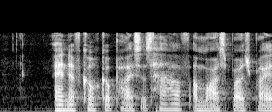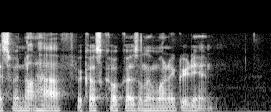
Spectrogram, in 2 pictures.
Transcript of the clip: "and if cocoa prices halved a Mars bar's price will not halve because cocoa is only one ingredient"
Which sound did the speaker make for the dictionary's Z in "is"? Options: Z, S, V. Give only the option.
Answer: Z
